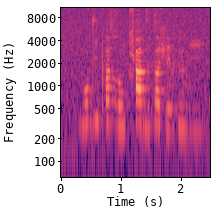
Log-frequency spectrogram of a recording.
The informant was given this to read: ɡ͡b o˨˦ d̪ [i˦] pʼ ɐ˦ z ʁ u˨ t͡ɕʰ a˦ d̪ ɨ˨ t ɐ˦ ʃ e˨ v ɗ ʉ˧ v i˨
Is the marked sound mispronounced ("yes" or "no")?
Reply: no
